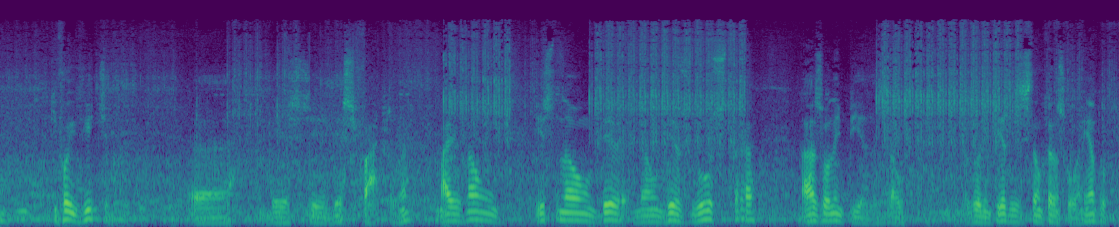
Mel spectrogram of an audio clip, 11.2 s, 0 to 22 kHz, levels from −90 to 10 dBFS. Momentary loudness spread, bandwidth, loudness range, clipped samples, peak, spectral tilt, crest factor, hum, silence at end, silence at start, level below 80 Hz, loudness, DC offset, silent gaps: 12 LU; 15.5 kHz; 4 LU; under 0.1%; -4 dBFS; -5.5 dB/octave; 20 dB; none; 0 s; 0 s; -52 dBFS; -24 LUFS; under 0.1%; none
